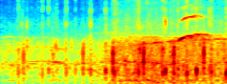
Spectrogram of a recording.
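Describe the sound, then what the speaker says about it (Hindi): An audience at a Vestige business event in Rajeshwar breaks into loud, sustained applause, steady dense clapping with a few sharper claps standing out. "जोरदार तालियां इस बात पर।"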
